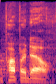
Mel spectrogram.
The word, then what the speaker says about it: pappardelle: Like the one that you're making for us today, and I'm going to let you pronounce it. It's what? Wild Boar Pappardelle. Pappardelle.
